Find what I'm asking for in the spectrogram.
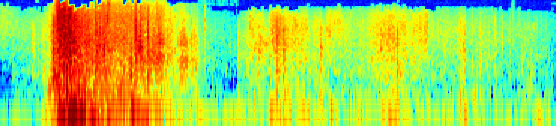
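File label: Football Heavy Impact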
